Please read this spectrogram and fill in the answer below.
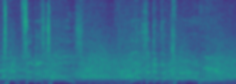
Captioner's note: crowd cheering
